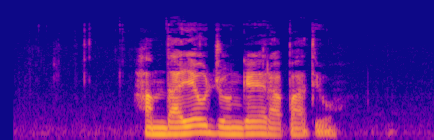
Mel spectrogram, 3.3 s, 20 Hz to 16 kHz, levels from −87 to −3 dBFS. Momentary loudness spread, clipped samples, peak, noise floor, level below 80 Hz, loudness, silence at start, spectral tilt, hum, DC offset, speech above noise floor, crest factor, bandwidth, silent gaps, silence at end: 13 LU; under 0.1%; -4 dBFS; -58 dBFS; -64 dBFS; -22 LUFS; 1 s; -6.5 dB/octave; none; under 0.1%; 36 dB; 20 dB; 9.4 kHz; none; 0.75 s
